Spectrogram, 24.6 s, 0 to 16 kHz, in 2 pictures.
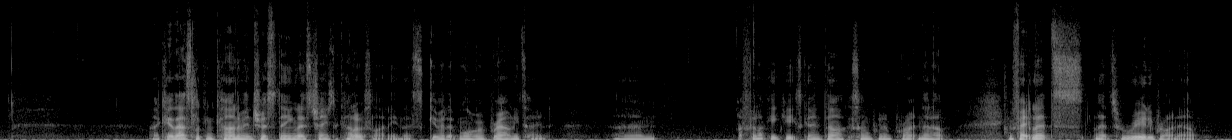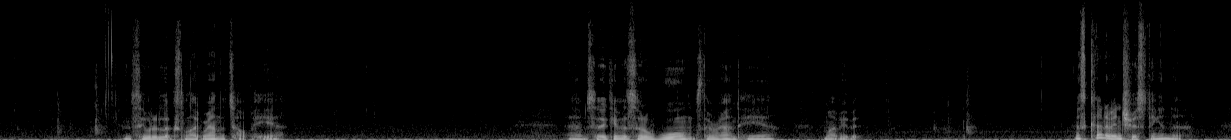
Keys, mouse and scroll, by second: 0.4 click, 0.8-3.3 middle drag, 3.3 click, 4.1 middle click, 4.5-6.9 drag, 6.9 middle click, 7.8-9.0 drag, 9.0-11.0 middle drag, 11.0-12.1 drag, 12.1-13.1 middle drag, 13.1-15.3 drag, 15.3 middle click, 15.7-17.7 drag, 17.7 middle click, 18.1 click, 19.0 middle click, 19.5-20.8 drag, 20.8-23.7 middle drag, 23.7 click.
